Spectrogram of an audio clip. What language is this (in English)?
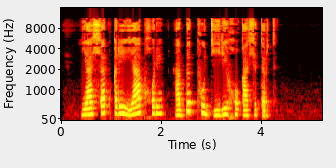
Kabardian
